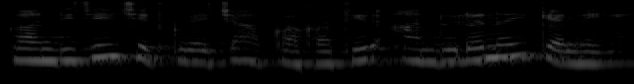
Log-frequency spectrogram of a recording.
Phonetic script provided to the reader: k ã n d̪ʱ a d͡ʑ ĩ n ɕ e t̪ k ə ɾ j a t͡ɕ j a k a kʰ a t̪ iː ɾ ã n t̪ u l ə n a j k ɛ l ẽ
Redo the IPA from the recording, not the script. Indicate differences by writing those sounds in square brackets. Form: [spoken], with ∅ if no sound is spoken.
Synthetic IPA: [ɡ] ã n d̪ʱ [i] d͡ʑ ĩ n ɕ e t̪ k ə ɾ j a t͡ɕ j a k a kʰ a t̪ iː ɾ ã n [d̪] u l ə n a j k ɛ l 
